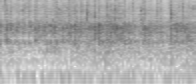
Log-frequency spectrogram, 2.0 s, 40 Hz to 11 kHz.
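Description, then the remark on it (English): A large crowd at the Port of Baltimore applauds the United States Marine Corps on its 247th birthday, a dense, loud wash of clapping that holds at an even level throughout, with no voices standing out. “They deserve some applause.”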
